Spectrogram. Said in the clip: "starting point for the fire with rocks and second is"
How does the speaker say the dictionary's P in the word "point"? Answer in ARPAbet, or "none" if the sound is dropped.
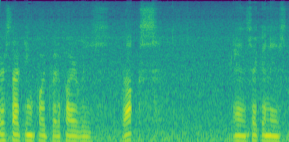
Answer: F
